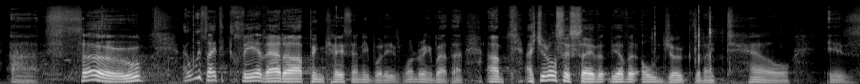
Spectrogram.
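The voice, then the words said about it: British accent. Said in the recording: “the accent you're hearing is British”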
